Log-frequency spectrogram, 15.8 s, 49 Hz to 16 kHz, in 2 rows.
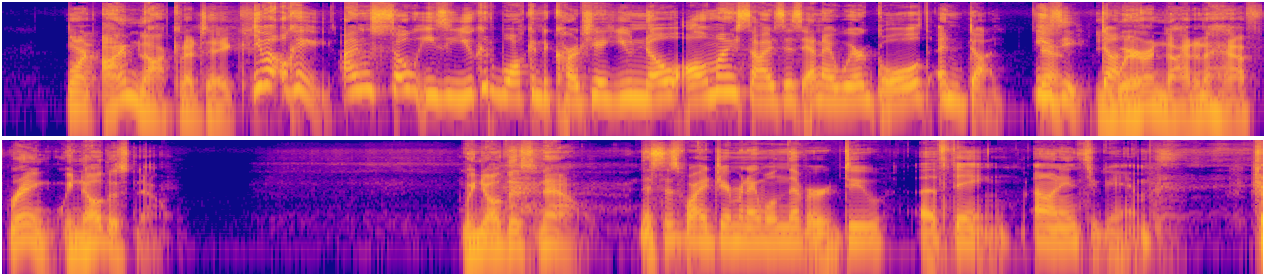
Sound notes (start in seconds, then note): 11.3 sighs; 14.9 laughs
